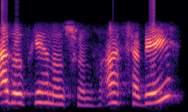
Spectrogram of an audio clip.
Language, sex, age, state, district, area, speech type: Kashmiri, female, 18-30, Jammu and Kashmir, Ganderbal, rural, conversation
